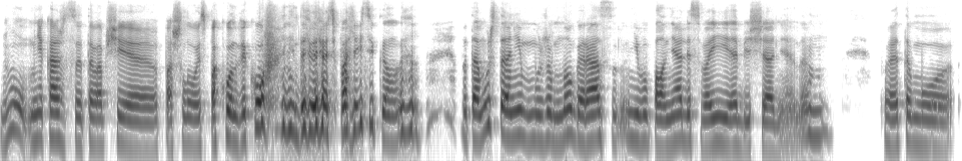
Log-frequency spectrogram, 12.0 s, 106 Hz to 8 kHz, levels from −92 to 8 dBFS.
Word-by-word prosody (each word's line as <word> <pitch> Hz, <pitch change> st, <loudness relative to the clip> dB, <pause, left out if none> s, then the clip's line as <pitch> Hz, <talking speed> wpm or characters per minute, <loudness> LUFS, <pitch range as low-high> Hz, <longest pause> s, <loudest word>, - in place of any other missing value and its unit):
Ну, 220 Hz, +4 st, -5 dB
мне 190 Hz, +1 st, -4 dB
кажется, 190 Hz, -3 st, 0 dB
это 170 Hz, +1 st, -4 dB
вообще 160 Hz, -3 st, -3 dB
пошло 170 Hz, -2 st, -4 dB
испокон 175 Hz, +3 st, +1 dB
веков- 195 Hz, -, +4 dB
не 245 Hz, -2 st, 0 dB
доверять 235 Hz, 0 st, +6 dB
политикам, 235 Hz, -6 st, +1 dB
э, 225 Hz, -, +1 dB
хм. 225 Hz, -, -15 dB, 0.5 s
Потому 195 Hz, +5 st, +1 dB
что 275 Hz, -6 st, +2 dB
они 200 Hz, +1 st, +3 dB
м 190 Hz, -2 st, -6 dB
уже 190 Hz, +1 st, -3 dB
много 190 Hz, +1 st, 0 dB
раз, 190 Hz, +2 st, +3 dB
э, -, -, -10 dB
не 195 Hz, -1 st, -6 dB
выполняли 180 Hz, +1 st, -1 dB
свои 170 Hz, -1 st, -3 dB
обещания, 155 Hz, -2 st, -4 dB
да. -, -, -8 dB, 0.9 s
Поэтому 165 Hz, -2 st, -5 dB
185 Hz, 135 wpm, -24 LUFS, 165-200 Hz, 0.9 s, доверять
